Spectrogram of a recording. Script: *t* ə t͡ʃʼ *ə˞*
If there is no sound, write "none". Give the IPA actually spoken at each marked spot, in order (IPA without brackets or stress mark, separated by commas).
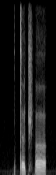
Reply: t, ʌ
